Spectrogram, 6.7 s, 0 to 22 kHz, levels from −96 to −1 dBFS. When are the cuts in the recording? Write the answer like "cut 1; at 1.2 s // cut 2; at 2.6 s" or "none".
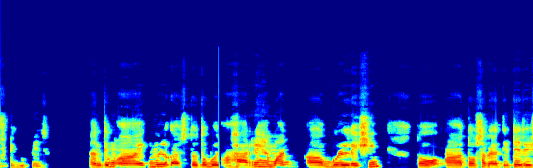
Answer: cut 1; at 2.8 s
